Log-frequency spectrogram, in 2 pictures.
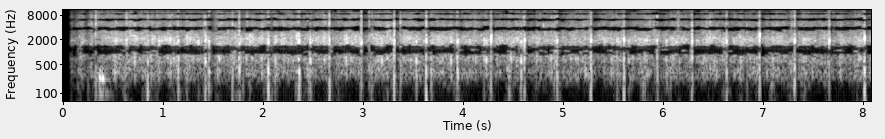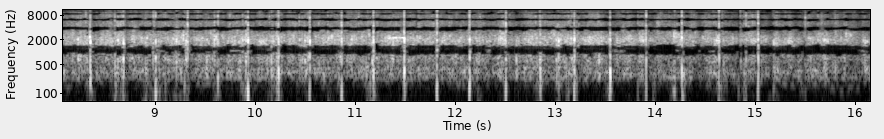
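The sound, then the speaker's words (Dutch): Enthusiastic applause from the audience at a council meeting after 30 new council members are installed, a dense, steady wash of many hands clapping that holds at an even loudness for the whole stretch, with no voices standing out. “En is het nu tijd voor een uitbundig applaus.”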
